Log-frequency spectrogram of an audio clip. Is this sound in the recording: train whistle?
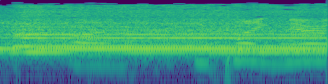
yes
